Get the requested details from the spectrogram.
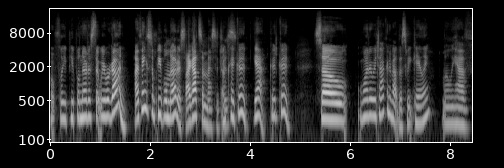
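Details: Adult woman, conversational speech; healthy voice.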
